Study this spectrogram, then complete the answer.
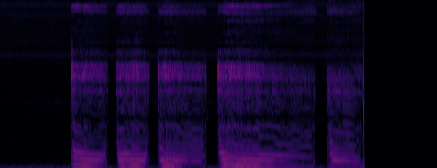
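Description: A second young man answers in a drawn-out, whiny voice.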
